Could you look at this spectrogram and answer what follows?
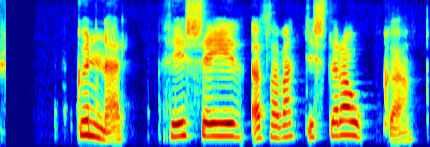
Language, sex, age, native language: Icelandic, male, 11, Icelandic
